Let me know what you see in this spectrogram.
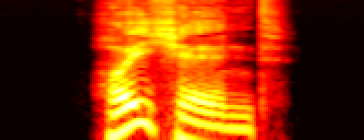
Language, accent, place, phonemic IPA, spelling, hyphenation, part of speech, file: German, Germany, Berlin, /ˈhɔʏ̯çəlnt/, heuchelnd, heu‧chelnd, verb, De-heuchelnd.ogg
- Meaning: present participle of heucheln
